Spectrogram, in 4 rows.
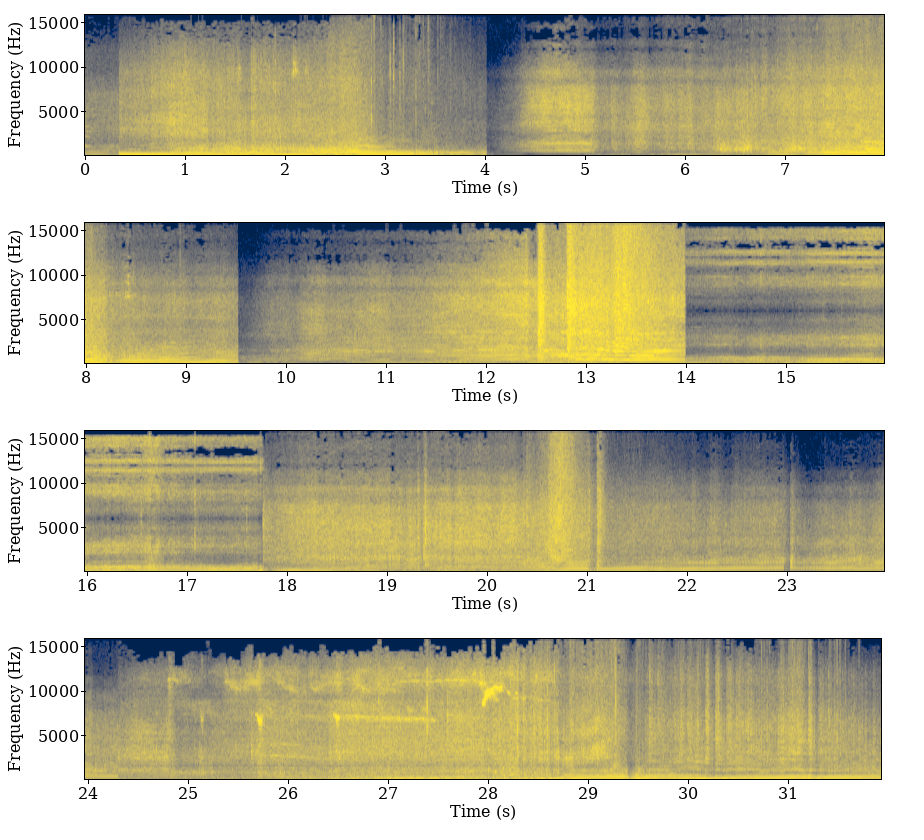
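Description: Rally cars driven flat out on a stage, one pass after another: the engines rev hard, drop at each gear change and climb again as each car comes by. The first is a Škoda Fabia S2000.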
